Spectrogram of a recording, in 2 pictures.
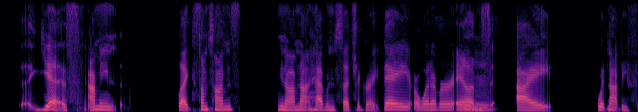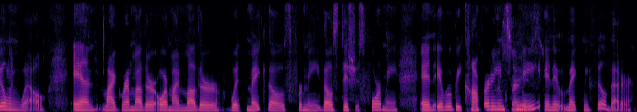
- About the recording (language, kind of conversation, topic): English, unstructured, What comfort food should I try when I need cheering up?
- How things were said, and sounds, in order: other background noise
